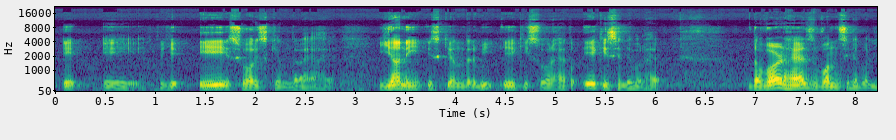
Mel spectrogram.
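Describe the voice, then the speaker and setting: A male English literature teacher giving a slide-based video lesson, patiently repeating words slowly and explaining each slide line. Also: mid-range voice, warm tone, a little hiss or hum.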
